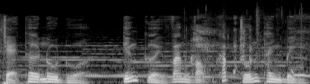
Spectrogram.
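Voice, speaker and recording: A man narrating a legend from a script, with solemn, measured storytelling. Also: on the low side, animated. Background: music.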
